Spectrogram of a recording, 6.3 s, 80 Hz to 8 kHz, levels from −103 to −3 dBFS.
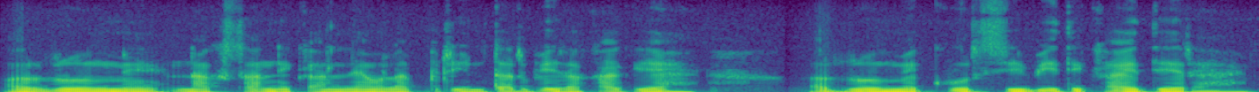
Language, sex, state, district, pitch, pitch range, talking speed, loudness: Hindi, male, Jharkhand, Palamu, 90 Hz, 85-95 Hz, 180 wpm, -18 LUFS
